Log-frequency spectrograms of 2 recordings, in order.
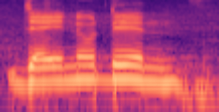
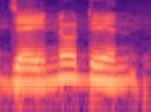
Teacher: saudara-saudara saya atau sebagian kawan kalau ngomong zai itu ja.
